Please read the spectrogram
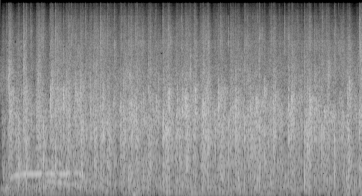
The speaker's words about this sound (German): Und ich finde nochmal einen großen Applaus für das Organisationsteam, oder?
